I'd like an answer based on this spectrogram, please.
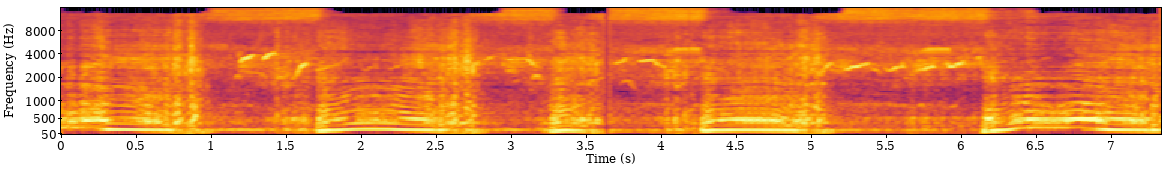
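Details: Male lion roaring at sunrise on 15 January 2017: deep, powerful grunting roars in a run of four long swelling bursts about two seconds apart, each rising then falling, with small birds chirping between them.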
